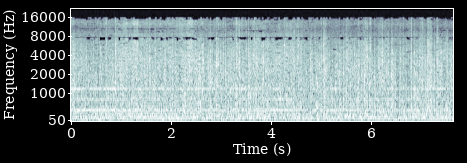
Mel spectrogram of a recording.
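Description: Steady running noise of trains at speed, heard from an open window or door of a moving train: wheels on rails and rushing wind, with a constant humming tone underneath.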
